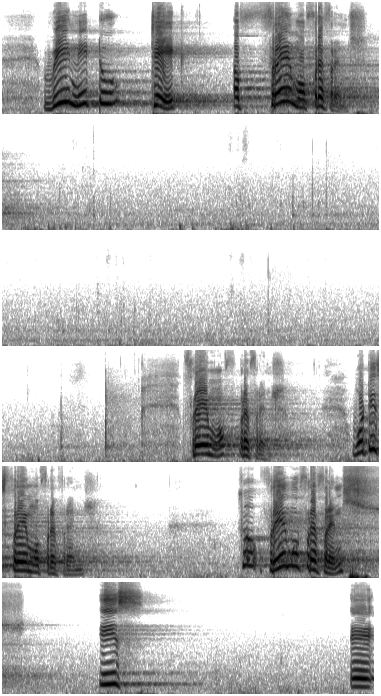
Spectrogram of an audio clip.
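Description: A young man speaks clearly and calmly into a close microphone, in bursts with long pauses.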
